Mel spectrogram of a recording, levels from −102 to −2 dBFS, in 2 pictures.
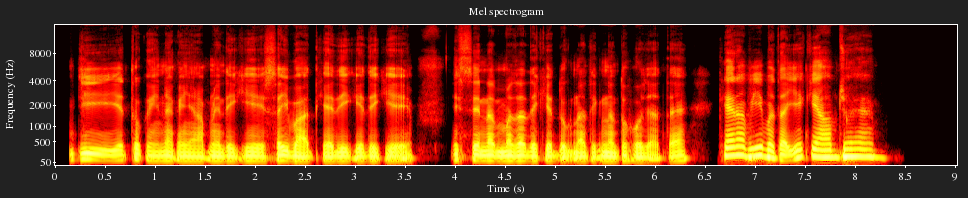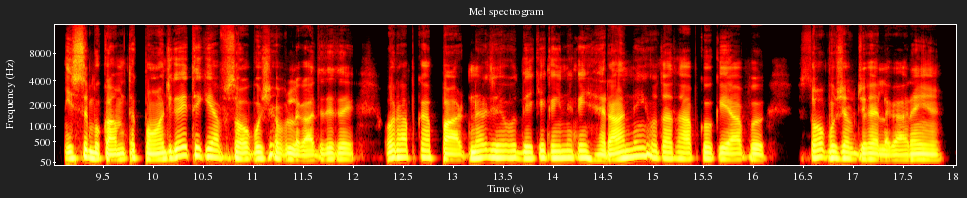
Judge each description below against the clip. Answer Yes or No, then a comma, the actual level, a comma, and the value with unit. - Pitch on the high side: No, low, 110 Hz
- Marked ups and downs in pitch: Yes, wide, 6.9 semitones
